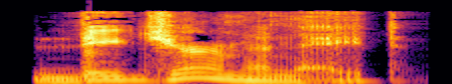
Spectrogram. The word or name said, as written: degerminate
